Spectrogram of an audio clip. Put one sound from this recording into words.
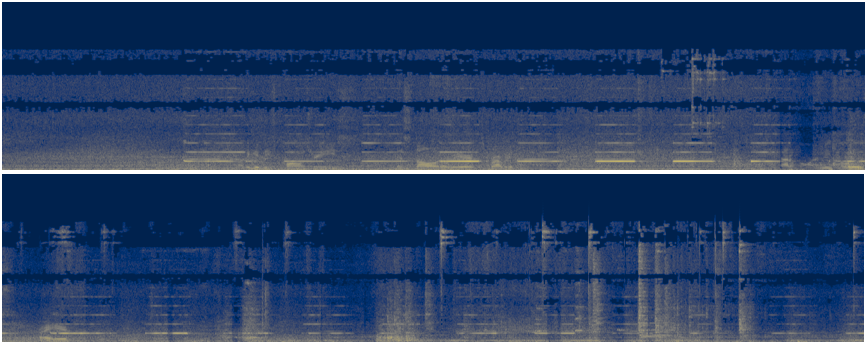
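A tracked loader's engine idles steadily nearby.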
